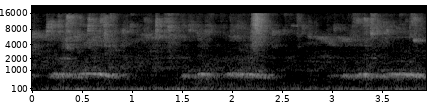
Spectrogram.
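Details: Spotted dove coo recorded to stimulate kept doves: three mellow, drawn-out coo phrases spaced about a second and a half apart, over a low hum.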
